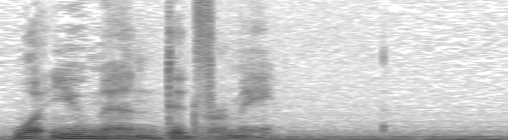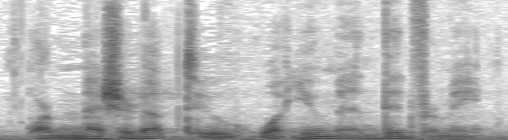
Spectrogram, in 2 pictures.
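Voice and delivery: soft, halting words with long pauses; hushed graveside address. Retold or imitated. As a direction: quietly voice a veteran speaking to his fallen rescuer. Old veteran speaking at a grave.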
